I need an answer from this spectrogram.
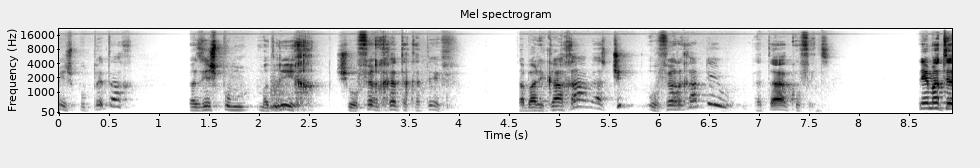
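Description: A man's voice: sits high, gravelly. A man teaching a humorous religious lecture in a yeshiva study hall, telling stories and acting out scenes. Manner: anecdotal, acts out scenes.

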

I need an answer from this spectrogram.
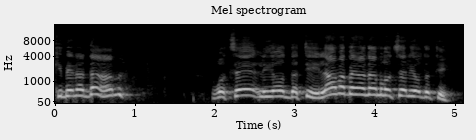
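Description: A male teacher leading a classroom text lesson, asking his students many questions in a lively way. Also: very high-pitched, dull audio.

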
